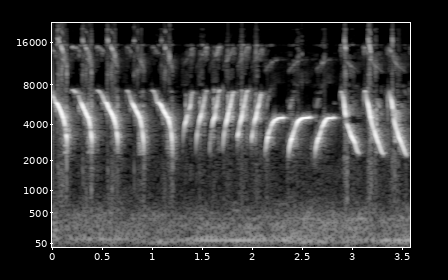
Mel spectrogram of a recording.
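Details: Male canary singing energetic training song: evenly spaced steep descending whistles, a quick stuttering run of sweeps, then rising curved notes and more sharp downward whistles, about four notes each second.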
